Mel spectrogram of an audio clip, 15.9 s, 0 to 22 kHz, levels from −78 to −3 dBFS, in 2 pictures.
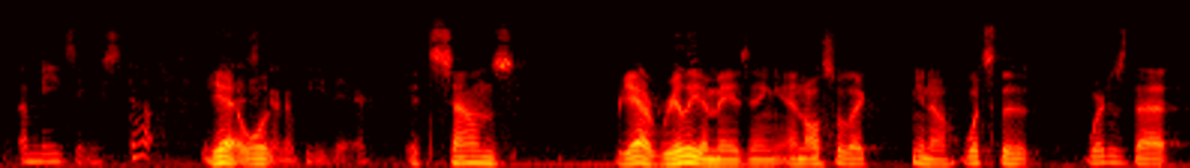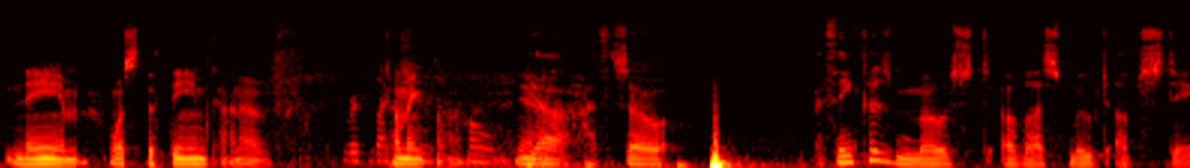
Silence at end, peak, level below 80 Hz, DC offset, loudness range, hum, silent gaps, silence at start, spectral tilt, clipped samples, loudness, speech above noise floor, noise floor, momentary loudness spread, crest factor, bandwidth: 0 s; -4 dBFS; -40 dBFS; under 0.1%; 11 LU; none; none; 0.1 s; -7 dB/octave; under 0.1%; -32 LUFS; 27 dB; -58 dBFS; 21 LU; 28 dB; 11.5 kHz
